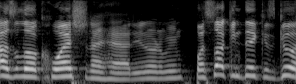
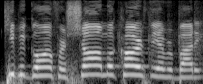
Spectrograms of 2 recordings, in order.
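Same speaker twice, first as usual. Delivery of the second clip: loud, high call to the crowd; hyping the crowd; 3 semitones higher, 12 dB louder than usual. Real, not acted. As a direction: pump up the room for the next act. Calling out to crowd.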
